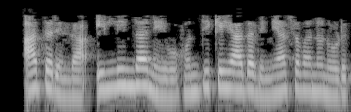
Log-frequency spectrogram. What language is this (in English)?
Kannada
